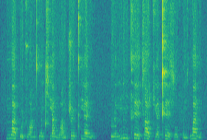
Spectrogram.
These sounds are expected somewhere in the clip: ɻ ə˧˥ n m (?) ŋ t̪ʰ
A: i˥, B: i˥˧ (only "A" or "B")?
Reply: B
